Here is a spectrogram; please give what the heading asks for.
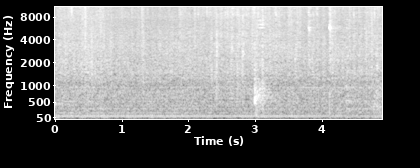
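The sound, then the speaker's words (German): Fried potatoes sizzling in a pan while being seasoned with pepper, a continuous faint hiss with a few soft crackles and light pops scattered through it. “Würzen im Prinzip unsere Bratkartoffeln jetzt hier mit Pfeffer.”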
